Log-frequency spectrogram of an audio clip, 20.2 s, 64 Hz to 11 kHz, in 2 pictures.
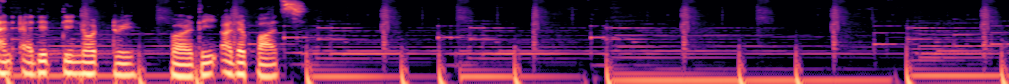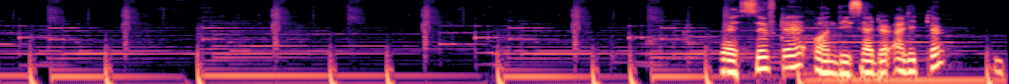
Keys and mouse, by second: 5.2 click, 5.3-9.0 middle drag, 9.0 click, 9.1-12.4 middle drag, 12.4 click, 12.5-14.9 middle drag, 14.9 click, 15.0-16.9 middle drag, 16.9 click, 17.5 click, 18.2 shift+a, 19.9 f.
